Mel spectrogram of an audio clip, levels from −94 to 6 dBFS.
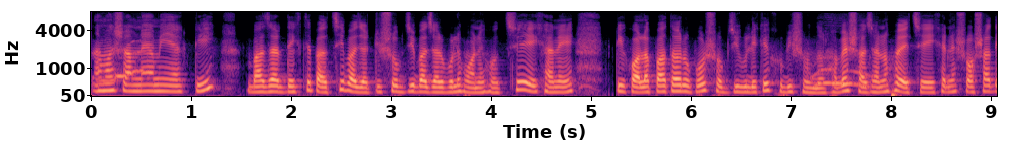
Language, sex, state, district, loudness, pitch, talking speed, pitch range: Bengali, female, West Bengal, Malda, -19 LUFS, 195 Hz, 190 wpm, 185-215 Hz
